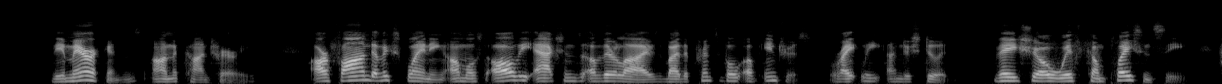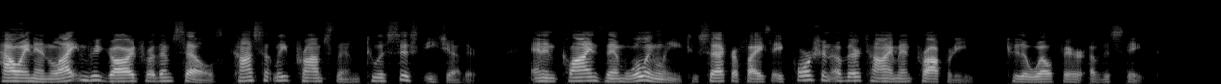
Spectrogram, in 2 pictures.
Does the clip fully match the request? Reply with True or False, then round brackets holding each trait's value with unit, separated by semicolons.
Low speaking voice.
False (150 Hz)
